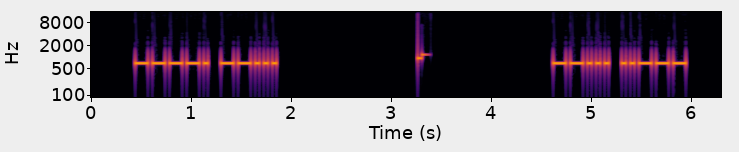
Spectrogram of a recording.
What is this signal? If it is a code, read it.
Morse code, heard as a keyed tone, about 28 wpm, 700 Hz. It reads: 97 72
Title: Numbers - 2-Digit 28wpm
